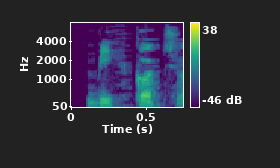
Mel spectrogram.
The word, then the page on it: bizcocho: espagnol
